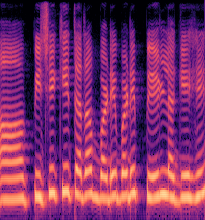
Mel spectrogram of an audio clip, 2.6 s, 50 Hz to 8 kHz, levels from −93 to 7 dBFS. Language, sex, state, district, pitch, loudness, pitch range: Hindi, female, Uttar Pradesh, Etah, 275 Hz, -11 LUFS, 265-300 Hz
